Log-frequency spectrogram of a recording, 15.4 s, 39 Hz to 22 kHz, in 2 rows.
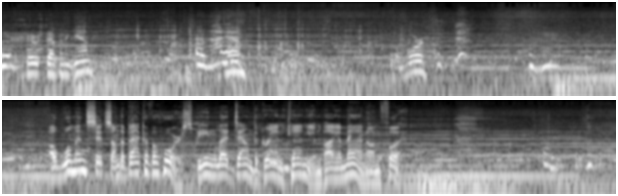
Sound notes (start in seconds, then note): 5.4 gasps; 7.4 wind blowing; 9.9 sighs and grunts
